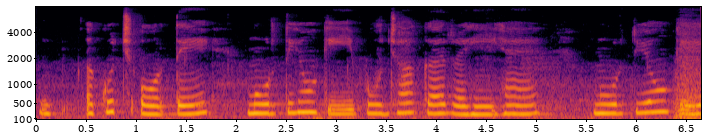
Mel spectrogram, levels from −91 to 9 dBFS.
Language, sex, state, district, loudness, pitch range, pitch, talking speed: Hindi, female, Punjab, Fazilka, -15 LUFS, 220-255 Hz, 235 Hz, 100 wpm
